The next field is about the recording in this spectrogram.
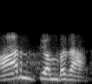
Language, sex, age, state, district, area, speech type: Tamil, female, 45-60, Tamil Nadu, Tiruvannamalai, urban, conversation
